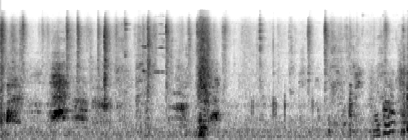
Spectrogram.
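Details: Pet dogs on a typical morning at home, six living together: short scattered barks and yips break out among background music and a person talking.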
